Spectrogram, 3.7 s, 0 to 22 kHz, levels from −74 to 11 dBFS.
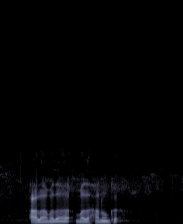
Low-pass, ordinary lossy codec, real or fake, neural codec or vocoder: none; none; real; none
